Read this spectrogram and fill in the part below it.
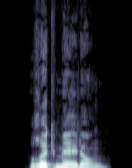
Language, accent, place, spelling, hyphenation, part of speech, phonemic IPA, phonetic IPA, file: German, Germany, Berlin, Rückmeldung, Rück‧mel‧dung, noun, /ˈʁʏkˌmɛldʊŋ/, [ˈʁʏkʰˌmɛldʊŋ], De-Rückmeldung.ogg
- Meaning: feedback (critical assessment on information produced)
